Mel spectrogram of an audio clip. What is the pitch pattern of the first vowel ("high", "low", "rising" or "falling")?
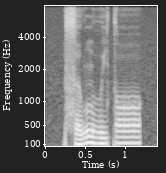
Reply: rising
